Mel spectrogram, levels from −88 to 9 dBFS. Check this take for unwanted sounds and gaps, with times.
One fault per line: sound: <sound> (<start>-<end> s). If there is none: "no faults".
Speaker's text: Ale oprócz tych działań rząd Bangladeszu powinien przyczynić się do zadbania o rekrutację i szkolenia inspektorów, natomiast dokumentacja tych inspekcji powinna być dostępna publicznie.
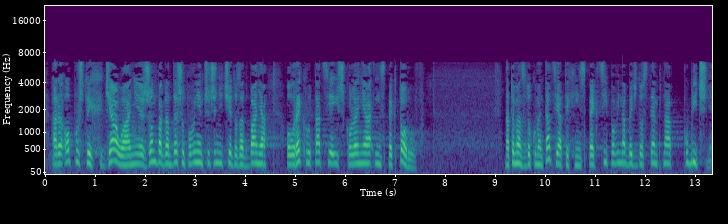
no faults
